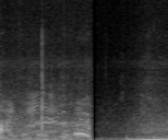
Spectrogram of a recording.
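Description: Shouting voices, cut off abruptly a little over a second in. After a short dip, a steady low hum comes in.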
